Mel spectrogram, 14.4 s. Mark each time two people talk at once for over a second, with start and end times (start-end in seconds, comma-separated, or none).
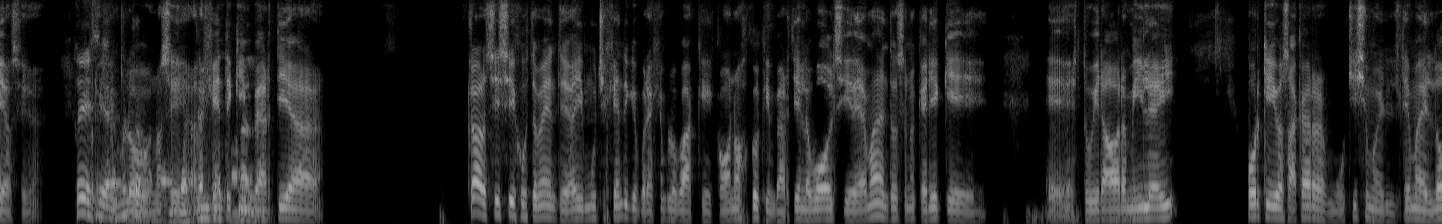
0.8-2.8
